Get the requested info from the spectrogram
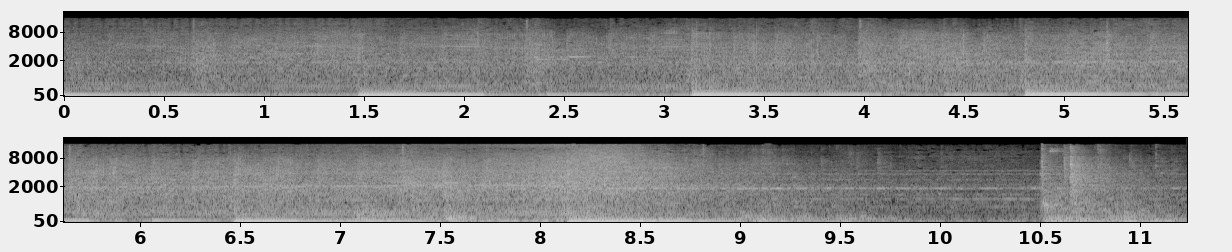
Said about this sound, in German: Der Aufzug fährt nach oben.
